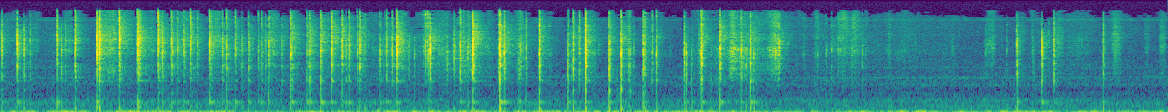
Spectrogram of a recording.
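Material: Metal.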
